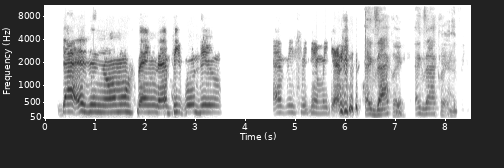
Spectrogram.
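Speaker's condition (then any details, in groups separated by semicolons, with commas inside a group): Cerebral palsy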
